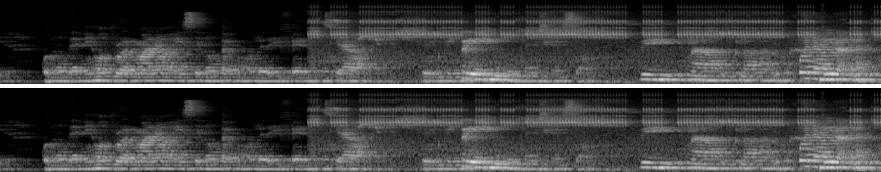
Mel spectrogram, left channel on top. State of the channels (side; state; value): both; identical; correlation 1.00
